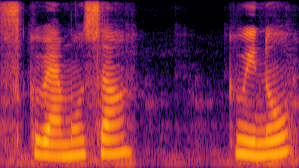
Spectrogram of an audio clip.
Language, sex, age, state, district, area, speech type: Marathi, female, 18-30, Maharashtra, Palghar, rural, spontaneous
